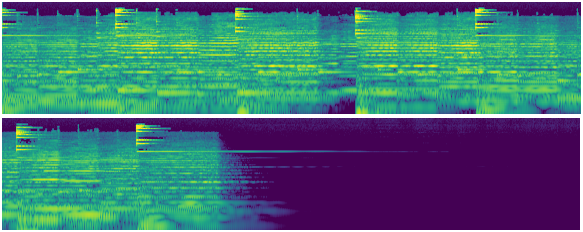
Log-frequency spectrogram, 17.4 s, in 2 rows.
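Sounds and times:
viola melody: 0.0 - 12.2.

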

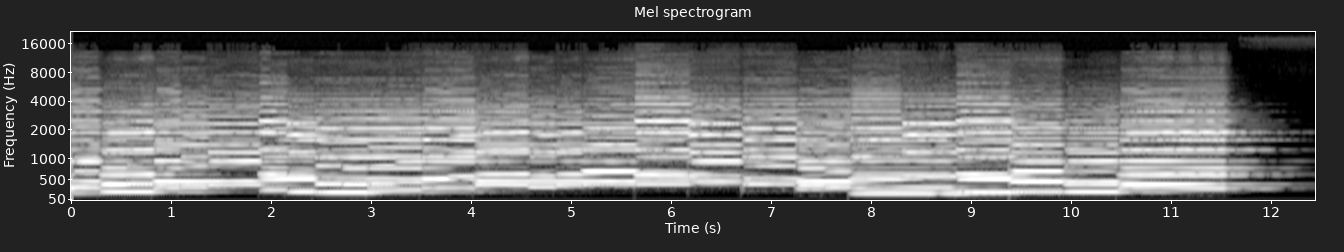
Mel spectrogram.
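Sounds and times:
alto saxophone playing Christmas trio: 0.0 - 12.0
clarinet playing Christmas trio: 0.0 - 12.2
flute playing Christmas trio: 0.0 - 12.2.

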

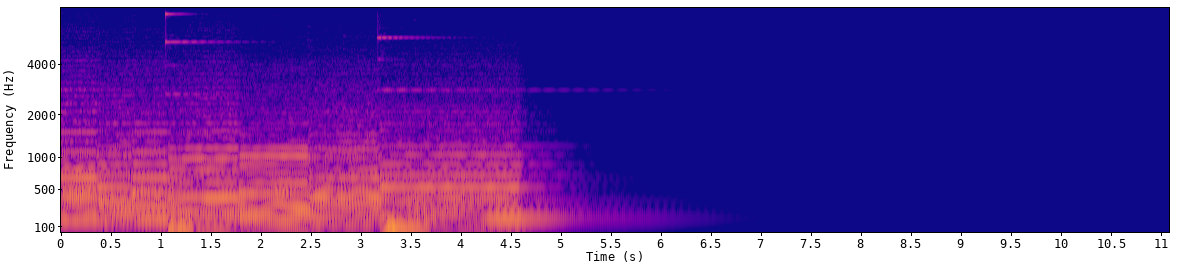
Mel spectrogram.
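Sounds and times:
tenoroon melody: 0.0 - 5.4.

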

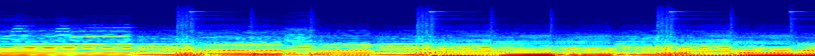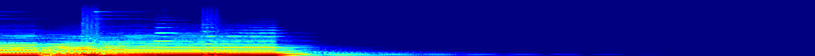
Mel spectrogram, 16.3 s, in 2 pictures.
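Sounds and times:
melodic music track: 0.0 - 11.5.

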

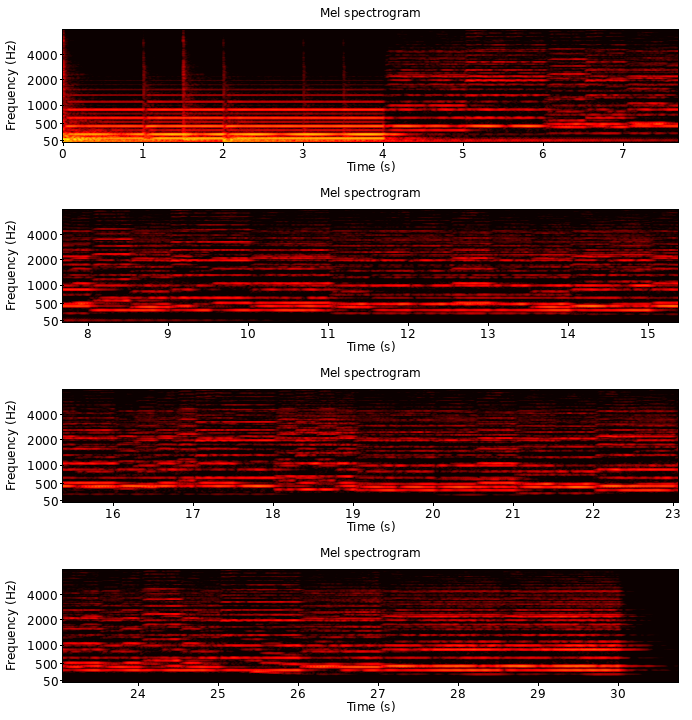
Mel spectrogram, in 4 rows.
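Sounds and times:
three violins playing a Christmas trio: 0.0 - 30.4.

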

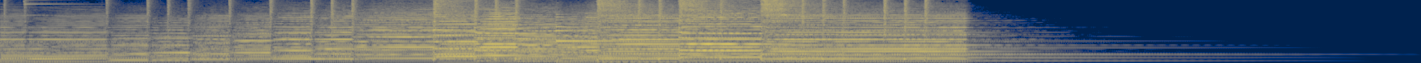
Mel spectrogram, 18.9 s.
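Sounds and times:
clarinet melody: 0.0 - 14.0.

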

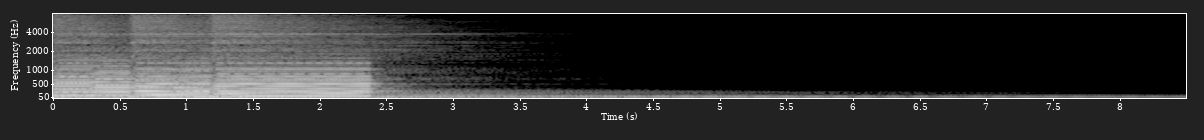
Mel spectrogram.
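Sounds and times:
tuba melody: 0.0 - 2.6.

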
